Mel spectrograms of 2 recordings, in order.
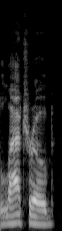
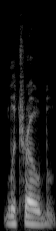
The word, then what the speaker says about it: Latrobe: I take the the bus from Johnstown to Latrobe which I understand is how it's pronounced not Latrobe like in the Rolling Rock commercials and from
